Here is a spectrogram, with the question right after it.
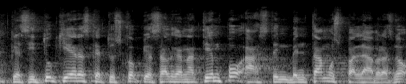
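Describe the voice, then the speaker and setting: A man with lively intonation and a medium pitch talks fairly quickly. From Mexico, various states. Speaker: lawyer and judicial candidate. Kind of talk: interview. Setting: studio. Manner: direct, forceful.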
